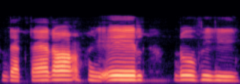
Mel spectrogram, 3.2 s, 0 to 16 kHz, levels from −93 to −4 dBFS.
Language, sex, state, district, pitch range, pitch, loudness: Chakma, female, Tripura, Unakoti, 175-195 Hz, 185 Hz, -17 LUFS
